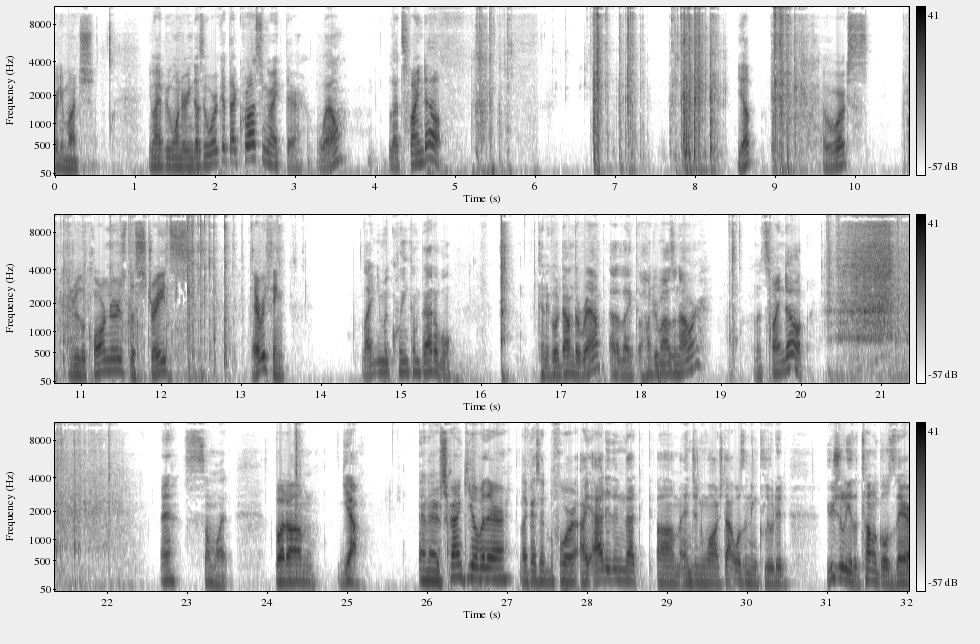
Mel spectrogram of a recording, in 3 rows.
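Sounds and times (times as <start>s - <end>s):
toy car rattling on plastic track: 6.7s - 8.4s, 9.0s - 9.5s, 20.3s - 22.3s
toy car rolling on plastic track: 20.3s - 22.4s.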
